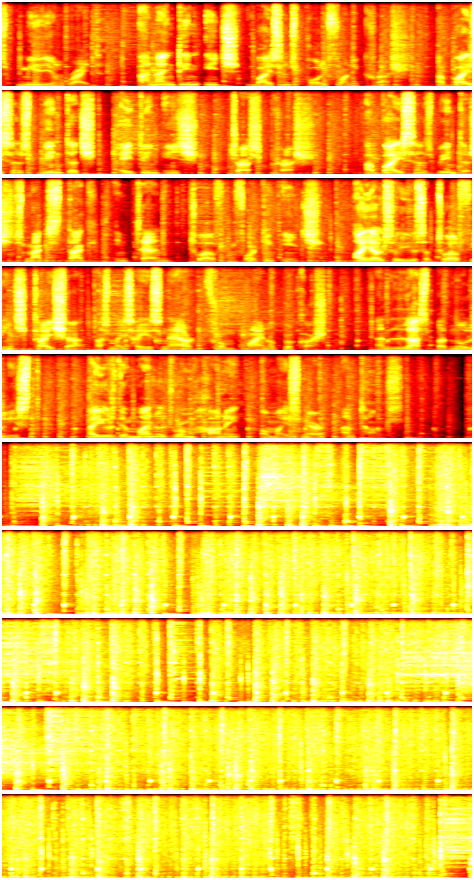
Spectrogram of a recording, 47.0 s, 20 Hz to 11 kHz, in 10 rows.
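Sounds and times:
drum kit playing groove: 0:00.0 - 0:47.0
repeating bass line: 0:23.6 - 0:47.0.

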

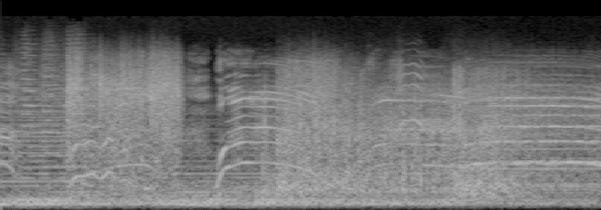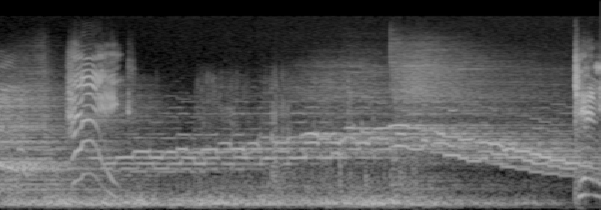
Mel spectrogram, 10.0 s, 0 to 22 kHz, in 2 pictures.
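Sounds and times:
background music: 0:00.0 - 0:10.0
loud earthquake rumble: 0:01.8 - 0:08.6.

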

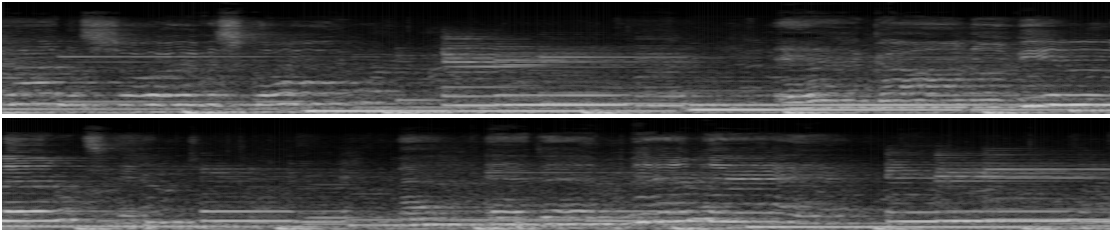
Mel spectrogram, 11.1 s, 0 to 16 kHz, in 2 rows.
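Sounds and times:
live band playing pop song: 0:00.0 - 0:11.0.

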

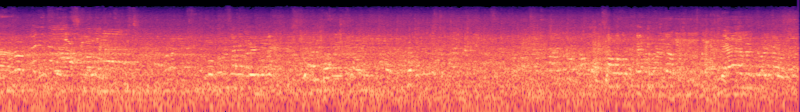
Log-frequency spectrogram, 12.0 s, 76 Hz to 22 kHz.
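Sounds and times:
voices talking and calling: 0:00.0 - 0:12.0.

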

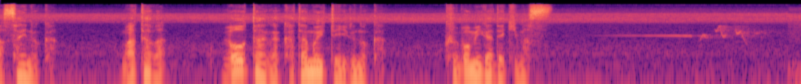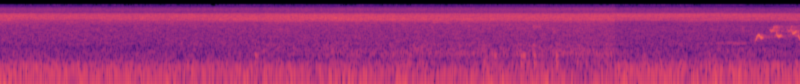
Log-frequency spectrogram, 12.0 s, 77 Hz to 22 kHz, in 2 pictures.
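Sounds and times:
high insect buzz: 0:00.0 - 0:12.0
bird chirp: 0:04.5 - 0:05.9, 0:11.4 - 0:12.0.

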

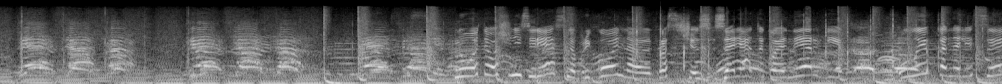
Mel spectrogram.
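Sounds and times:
crowd chanting and cheering: 0:00.0 - 0:09.4
electronic music with bass: 0:00.0 - 0:10.0.

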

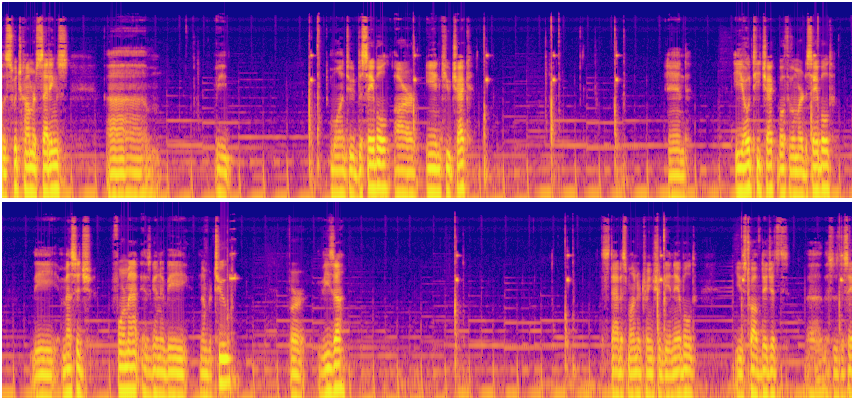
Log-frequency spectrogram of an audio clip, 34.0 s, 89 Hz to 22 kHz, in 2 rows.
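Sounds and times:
quiet background music: 0:00.0 - 0:34.0.

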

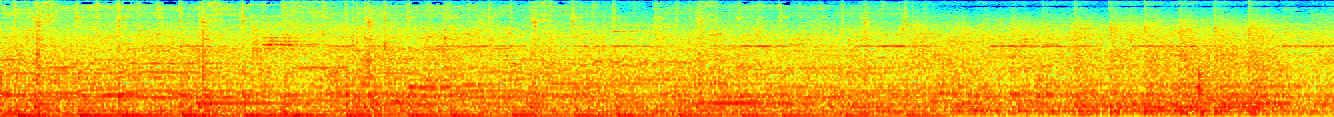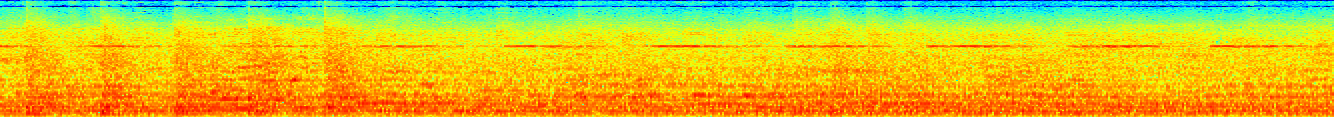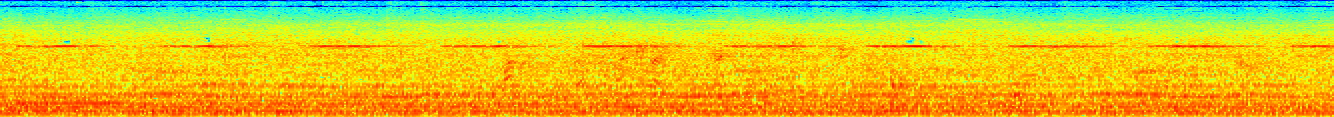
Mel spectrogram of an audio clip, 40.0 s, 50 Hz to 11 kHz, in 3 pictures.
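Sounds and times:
short high electronic beep: 0:00.0 - 0:09.4
indistinct crowd voices: 0:00.0 - 0:40.0.

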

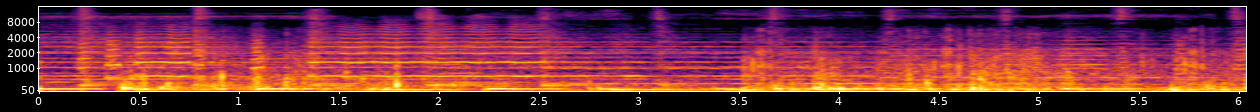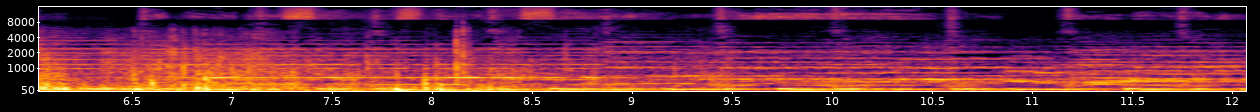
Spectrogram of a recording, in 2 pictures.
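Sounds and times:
latin band music with brass: 0:00.0 - 0:12.0.

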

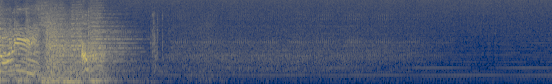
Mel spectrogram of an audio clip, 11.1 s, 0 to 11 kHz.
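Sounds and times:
background music with steady beat: 0:00.0 - 0:02.9
dog vocalizing: 0:01.6 - 0:02.2.

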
